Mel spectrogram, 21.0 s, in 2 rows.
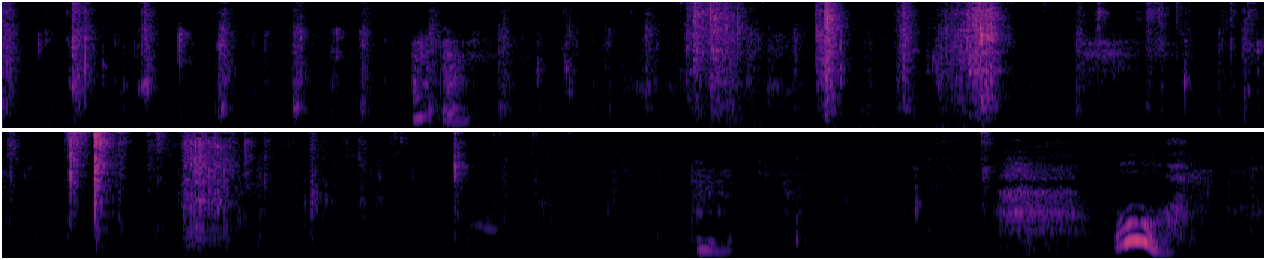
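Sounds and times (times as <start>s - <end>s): chips crunching while chewed: 0.0s - 3.3s, 3.9s - 14.5s.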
